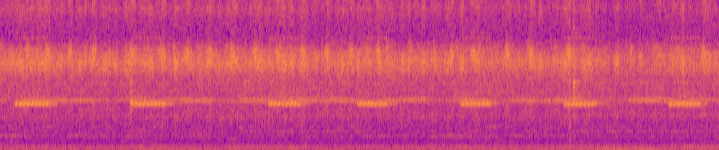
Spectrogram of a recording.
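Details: Crickets in a meadow in June, summer: clear, pure high-pitched chirps, each about half a second long, repeating roughly every one to one and a half seconds over a steady higher insect hiss and a soft low background rumble.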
